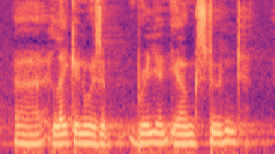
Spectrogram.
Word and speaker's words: Laken: months of prodding him Biden couldn't pronounce her name he said uh he said Lincoln linol Riley and Lincoln Riley's the football coach the coach and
